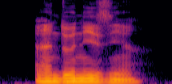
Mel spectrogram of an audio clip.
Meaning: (adjective) Indonesian; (noun) Indonesian (language)
- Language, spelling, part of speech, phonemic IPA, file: French, indonésien, adjective / noun, /ɛ̃.dɔ.ne.zjɛ̃/, Fr-indonésien.ogg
